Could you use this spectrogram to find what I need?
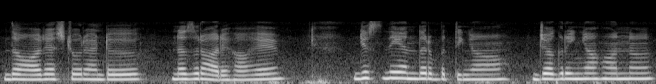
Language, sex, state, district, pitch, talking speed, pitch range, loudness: Punjabi, male, Punjab, Kapurthala, 245 Hz, 120 wpm, 230-260 Hz, -13 LUFS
